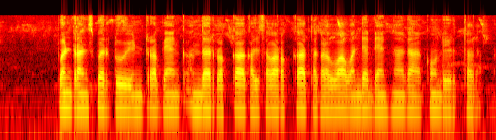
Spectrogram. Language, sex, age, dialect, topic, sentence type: Kannada, male, 25-30, Northeastern, banking, statement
